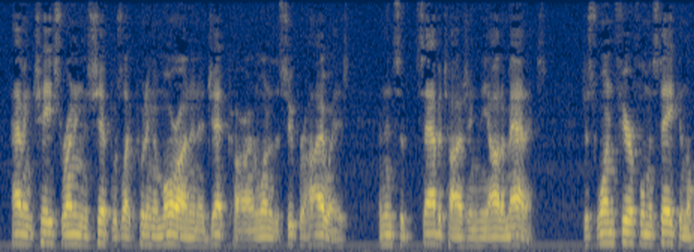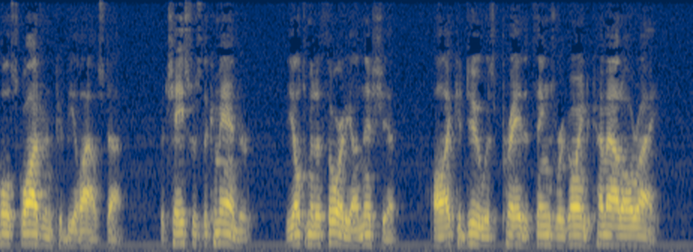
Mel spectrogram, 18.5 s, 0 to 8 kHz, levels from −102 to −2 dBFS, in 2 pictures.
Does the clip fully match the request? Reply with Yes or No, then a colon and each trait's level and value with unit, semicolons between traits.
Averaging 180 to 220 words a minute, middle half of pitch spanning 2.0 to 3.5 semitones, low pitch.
Yes: average, 200 wpm; average, 2.9 semitones; low, 105 Hz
